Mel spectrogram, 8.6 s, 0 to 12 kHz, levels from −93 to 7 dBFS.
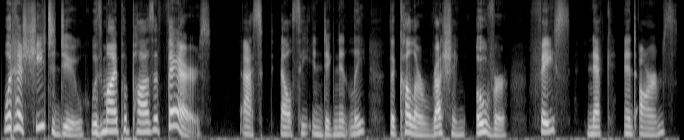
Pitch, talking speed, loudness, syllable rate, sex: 195 Hz, 140 wpm, -20 LUFS, 4.3 syllables/s, female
